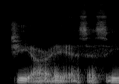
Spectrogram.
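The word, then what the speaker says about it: Grasse: up the hill from nice near oh grass g-r-a-s-s-e is that how you pronounce that yeah grass i i haven't been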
